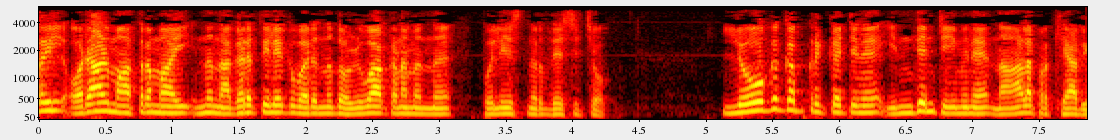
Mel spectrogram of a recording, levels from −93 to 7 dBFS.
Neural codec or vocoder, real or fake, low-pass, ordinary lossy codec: none; real; 5.4 kHz; MP3, 32 kbps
